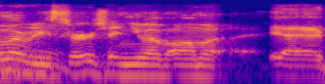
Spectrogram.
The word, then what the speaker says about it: Alma: I was doing my research, and you have Alma. I pronounced that correctly.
